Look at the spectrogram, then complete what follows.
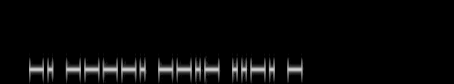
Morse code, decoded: N9QFT

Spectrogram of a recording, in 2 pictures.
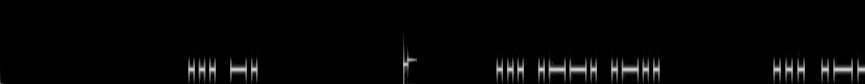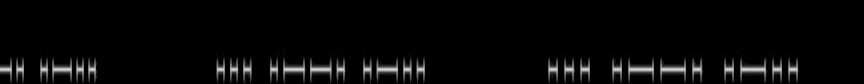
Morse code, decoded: SN SPL SPL SPL SPL

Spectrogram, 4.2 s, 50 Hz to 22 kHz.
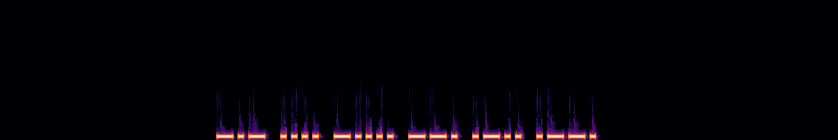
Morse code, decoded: KH6GLP

